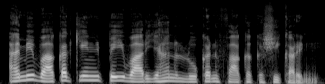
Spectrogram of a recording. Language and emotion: Kashmiri, neutral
